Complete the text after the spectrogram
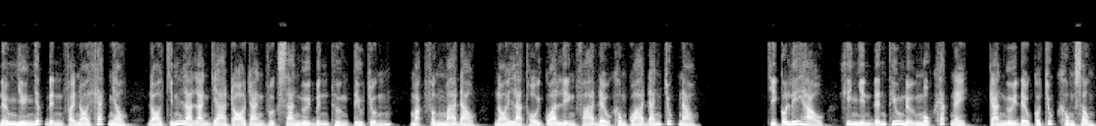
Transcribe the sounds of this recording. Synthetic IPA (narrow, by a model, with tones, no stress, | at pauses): ne˨˦wɲɨ˧ɲə˦˥t̚ɗḭ˧˨ŋ̟faː˧˩jnɔ˨˦jxaː˦˥k̚ɲa˧w | ɗɔ˨˦t͡ɕï˨˦ŋ̟laː˨˩la̰ː˧˨˩ŋzaː˧t͡ɕɔ˧˩zaː˨˩ŋvɨ˨˩ətk̚saː˧ŋɨ˨˩əjɓï˨˩ŋ̟t̪ʰɨ˨˩əŋt̪i˧əwt͡ɕwə̰˧˩˥n | ma˨˩k̚fə˨˦nmaː˨˦ɗaː˨˩w | nɔ˨˦jlaː˨˩t̪ʰo̰˧˩jkwaː˧lḭ˧˨ənfaː˨˦ɗe˨˩wxə˧wŋ͡mkwaː˨˦ɗaː˨˦ŋt͡ɕʊ˦˥t̚naː˨˩w | t͡ɕi˧˩kɔ˨˦li˨˦ɦa̰ː˧˨w | xi˧ɲi˨˩nɗe˨˦nt̪ʰi˨˦əwnɨ̰˧˥mo˨˩t̚xa˦˥k̚na˨˩j | kaː˧˩ŋɨ˨˩əjɗe˨˩wkɔ˨˦t͡ɕʊ˦˥t̚xə˧wŋ͡msə˧wŋ͡m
